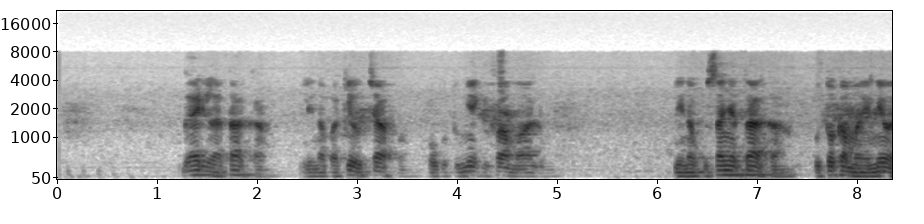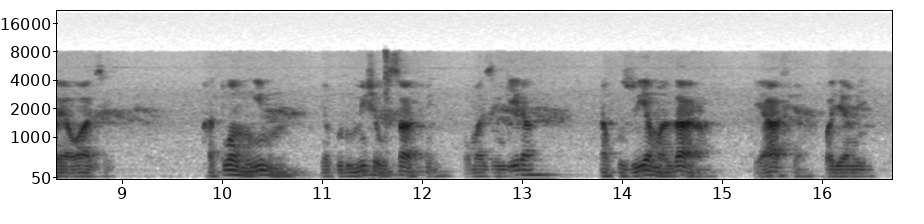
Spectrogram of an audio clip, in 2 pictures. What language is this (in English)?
Swahili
